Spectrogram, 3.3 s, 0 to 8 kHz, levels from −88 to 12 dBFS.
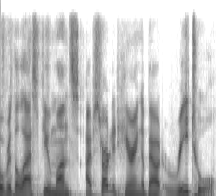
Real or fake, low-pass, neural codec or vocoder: fake; 7.2 kHz; codec, 24 kHz, 3.1 kbps, DualCodec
